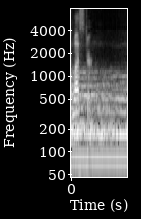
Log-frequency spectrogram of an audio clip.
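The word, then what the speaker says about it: Leicester: it'll blow your mind l-e-i-c-e-s-t-e-r that's pronounced lester h-a-v-e-r-h-i-l-l is pronounced behavioral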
